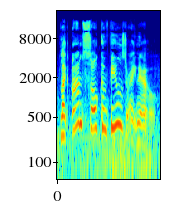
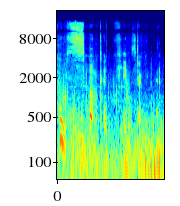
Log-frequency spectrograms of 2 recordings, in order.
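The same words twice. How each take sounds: First: High, incredulous complaint; can't believe this is happening; exasperated disbelief. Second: Soft whispered giggle through the words; breathless disbelieving laugh. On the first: Venting to viewers about the missing order, high and disbelieving. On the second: Repeating the complaint to viewers, whispered and laughing. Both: Real, not acted.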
